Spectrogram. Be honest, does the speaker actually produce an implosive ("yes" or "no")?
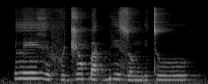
yes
